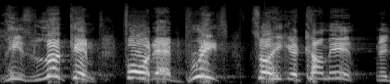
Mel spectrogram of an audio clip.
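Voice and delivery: loud, rising preacher's cry building on each phrase; a pastor driving the warning home, in full preaching force. Acted. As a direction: preach it out to the back pews.

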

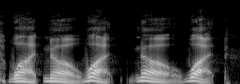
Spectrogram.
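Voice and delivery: high, loud mock-startled kid; startled disbelief. Son to dad about a bonus round, startled disbelief. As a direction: imitate a balking kid, each word jumping up loudly.

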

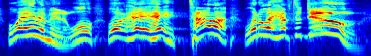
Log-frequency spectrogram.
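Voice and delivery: a panicked objector yelling to be heard; legalist's outburst. Retold or imitated. Legalist protesting grace to the preacher, shouting. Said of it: "the legalist said".

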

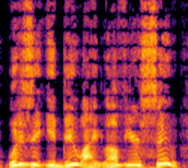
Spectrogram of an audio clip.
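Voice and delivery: gushing fan. Retold or imitated. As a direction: squeal it like an over-eager admirer. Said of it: "They're gonna say".

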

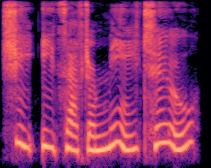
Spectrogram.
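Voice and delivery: put-on high, insistent girl voice; a little girl insisting. A narrator's reading. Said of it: "Kayla insists".

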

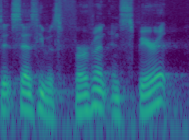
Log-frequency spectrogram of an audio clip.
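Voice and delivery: ordinary delivery

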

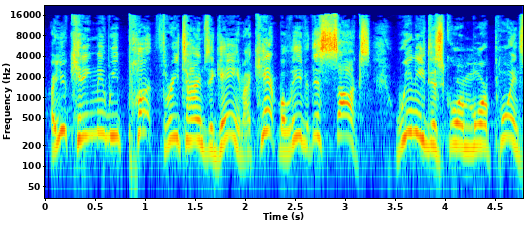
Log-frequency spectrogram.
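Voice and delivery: scoffing as if the praise were absurd; exasperated disbelief. Retold or imitated. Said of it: "I would look back at them going".

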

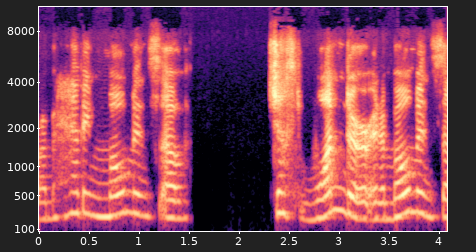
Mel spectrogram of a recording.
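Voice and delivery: choked up with gratitude, holding it together; getting emotional. Real, not acted. Host telling podcast listeners her thanks, teary and moved. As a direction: voice lifted and welling up with tears. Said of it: "I'm getting emotional".

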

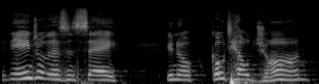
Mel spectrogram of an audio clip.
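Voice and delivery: loud, ringing sermon voice; preaching at full force. Acted. Pastor preaching loudly to the congregation. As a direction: preach it out to the whole church.

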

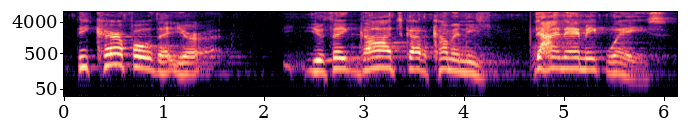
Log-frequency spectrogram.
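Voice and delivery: ordinary talk, nothing marked

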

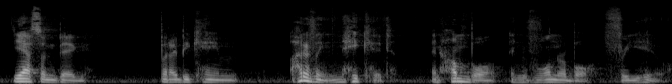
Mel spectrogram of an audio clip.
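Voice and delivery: hushed, sincere, giving; tender divine voice. Acted. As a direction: speak it gently as God to his people. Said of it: "No, he says".

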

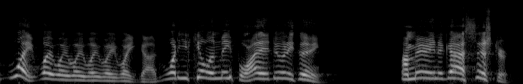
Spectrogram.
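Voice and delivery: a king begging God not to kill him; panicked Abimelech. Retold or imitated. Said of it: "And he's going".

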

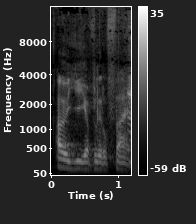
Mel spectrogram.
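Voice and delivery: playful, amused retort; laughing tease. Acted. Daughter teasing mother.

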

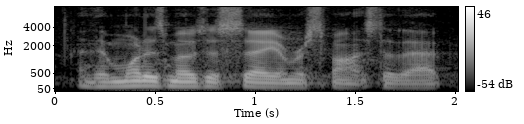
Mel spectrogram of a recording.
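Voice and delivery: ordinary delivery

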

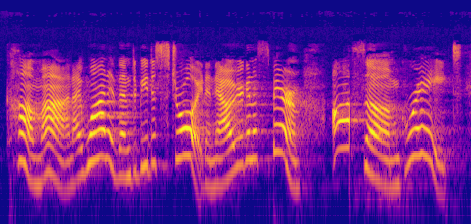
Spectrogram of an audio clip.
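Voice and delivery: mock-annoyed sarcastic complaint, slow on seriously; exasperated Jonah. Preacher voicing Jonah griping to God, mildly exasperated. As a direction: play a sulky prophet griping at God. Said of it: "how Jonah is feeling".

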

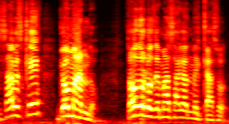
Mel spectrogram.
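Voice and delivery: playful mock commander taking charge; bossy gland. Lecturer voicing the dominant gland, bossy and loud.

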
